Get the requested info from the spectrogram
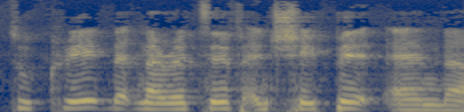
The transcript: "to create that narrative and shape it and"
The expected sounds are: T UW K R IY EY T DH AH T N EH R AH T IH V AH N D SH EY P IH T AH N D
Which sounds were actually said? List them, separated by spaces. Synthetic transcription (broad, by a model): T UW K R IY EY T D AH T N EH R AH T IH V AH N SH EY P IH T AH N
